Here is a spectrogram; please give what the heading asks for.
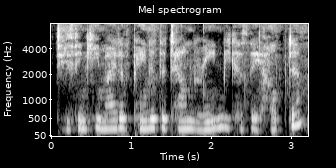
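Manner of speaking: conspiratorial whisper to the listeners. A narrator's reading. Asking the children if the leprechaun painted the town, whispered. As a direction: whisper it like sharing magic.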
